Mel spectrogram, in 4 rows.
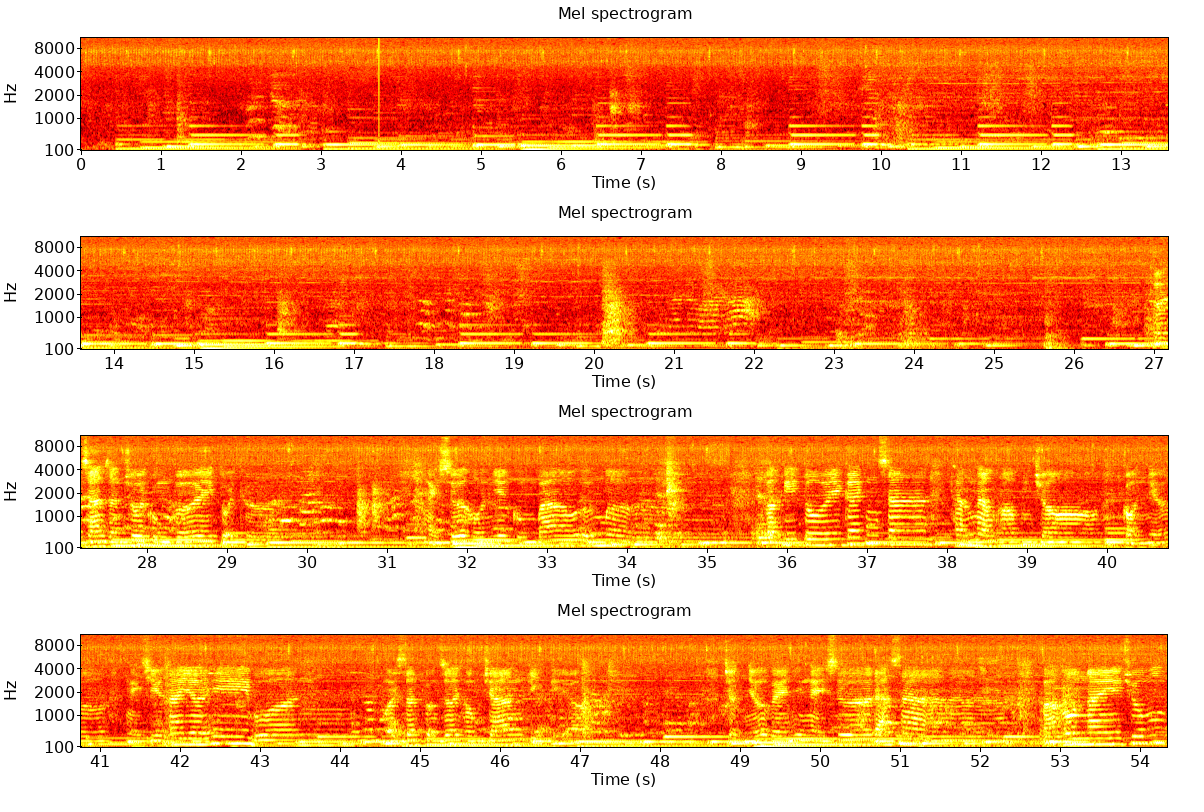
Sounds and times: Acoustic guitar: 0:00.0 - 0:54.3
Strum: 0:00.0 - 0:54.3
Speech: 0:20.1 - 0:22.2, 0:26.9 - 0:34.8, 0:35.6 - 0:54.3.

